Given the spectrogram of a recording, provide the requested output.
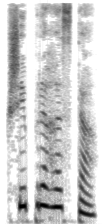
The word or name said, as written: ಕ್ಷಿಪ್ರಹಸ್ತೆ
